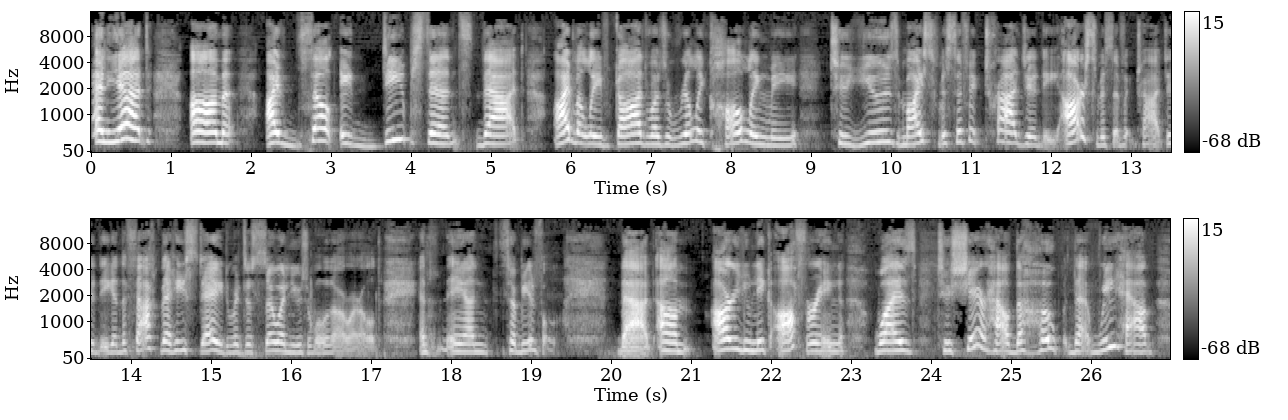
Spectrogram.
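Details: Adult woman speaking; dysarthria with dysphonia (unilateral vocal cord paralysis after stroke).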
